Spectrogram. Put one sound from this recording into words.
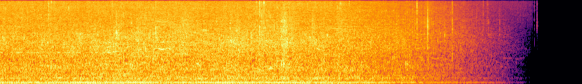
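A small boat engine hums steadily across the water.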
